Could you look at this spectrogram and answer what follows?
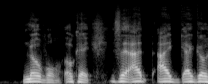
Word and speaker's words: Noval: But before we do, I want to introduce our guest who is Novala. Did I get your last name right, by the way? Cousin of Noble. Yep. Noble.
